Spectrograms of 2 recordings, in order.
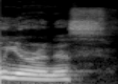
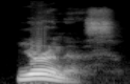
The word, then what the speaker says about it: Uranus: U, and you have Uranus. Now, the emphasis is on the first syllable, Uranus, but some people prefer the emphasis on the second syllable, Uranus. Anyway, it should be Uranus.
